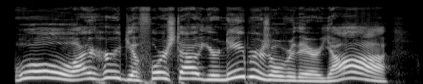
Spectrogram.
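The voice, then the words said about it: Put-on North Dakota accent. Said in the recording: “the stereotypical North Dakota accent”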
